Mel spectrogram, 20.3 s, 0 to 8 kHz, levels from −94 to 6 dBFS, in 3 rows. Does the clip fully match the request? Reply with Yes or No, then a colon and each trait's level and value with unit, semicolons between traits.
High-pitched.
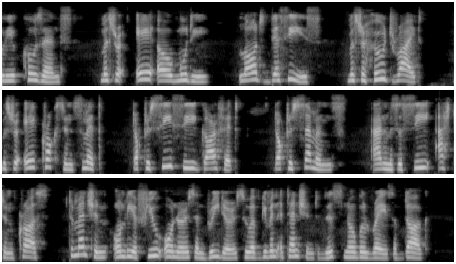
Yes: high, 200 Hz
